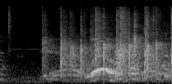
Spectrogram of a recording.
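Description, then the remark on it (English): A short pause, then an audience breaks into steady, fairly loud clapping, many hands overlapping into a dense patter, with a brief voice or whoop rising in the middle; audience members clap to show they voted. “Clap if you also voted.”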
